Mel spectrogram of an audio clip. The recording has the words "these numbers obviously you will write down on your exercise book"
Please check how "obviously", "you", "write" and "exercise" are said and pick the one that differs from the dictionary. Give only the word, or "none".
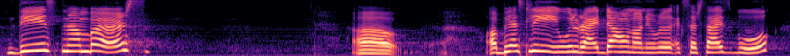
obviously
